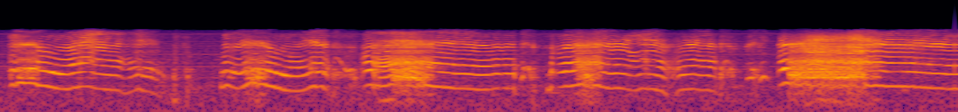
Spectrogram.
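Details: Infant son with colic during his first three months, unsoothed by feeding, burping or bouncing: intense, high-pitched, sustained wailing cries in repeated bursts.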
